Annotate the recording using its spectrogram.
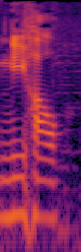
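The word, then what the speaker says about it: ni hao (你好): Decir ni hao.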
